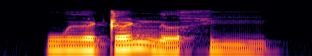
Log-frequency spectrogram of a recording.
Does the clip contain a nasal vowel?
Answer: no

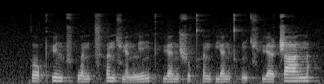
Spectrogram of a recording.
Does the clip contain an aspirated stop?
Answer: yes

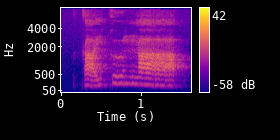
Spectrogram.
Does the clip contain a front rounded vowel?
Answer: no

